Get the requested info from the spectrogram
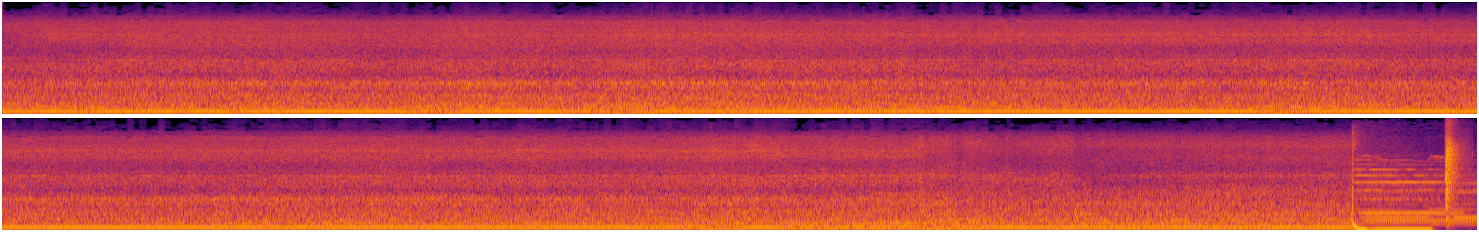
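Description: Light aircraft's piston engine and propeller drone heard inside the cockpit, a steady low hum held during an inverted low pass. It cuts off suddenly near the end, where a short musical transition sting comes in.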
